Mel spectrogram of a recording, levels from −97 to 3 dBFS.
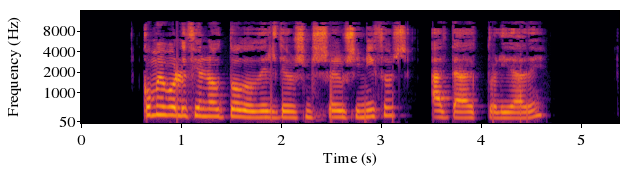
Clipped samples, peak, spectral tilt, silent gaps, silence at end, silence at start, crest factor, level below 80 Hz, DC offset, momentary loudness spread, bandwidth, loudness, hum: under 0.1%; -2 dBFS; -2 dB/octave; 3.37-3.49 s; 0.75 s; 0.65 s; 20 dB; -64 dBFS; under 0.1%; 8 LU; 11.5 kHz; -21 LUFS; none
